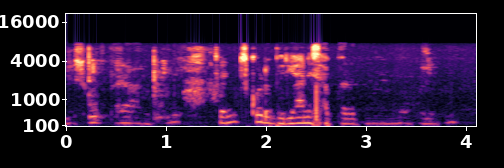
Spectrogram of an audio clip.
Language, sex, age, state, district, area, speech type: Tamil, female, 18-30, Tamil Nadu, Mayiladuthurai, urban, spontaneous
